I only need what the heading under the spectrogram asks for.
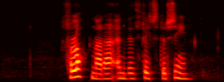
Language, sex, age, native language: Icelandic, female, 40-49, Icelandic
